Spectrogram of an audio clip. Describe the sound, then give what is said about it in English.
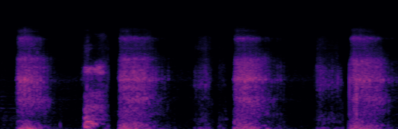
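A voice imitates the heavy, raspy breathing of a man whose avatar stood behind a woman: six loud, harsh breaths in a steady rhythm, some with a growling, voiced edge, separated by short silent pauses. “That was him breathing.”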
